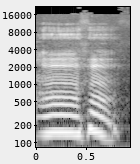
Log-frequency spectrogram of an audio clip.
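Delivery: knowing, mock-skeptical hum; side-eye. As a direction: hum it like you caught him out. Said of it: "he cut him that side eye".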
